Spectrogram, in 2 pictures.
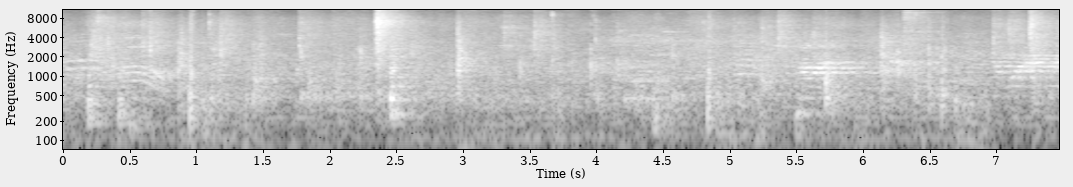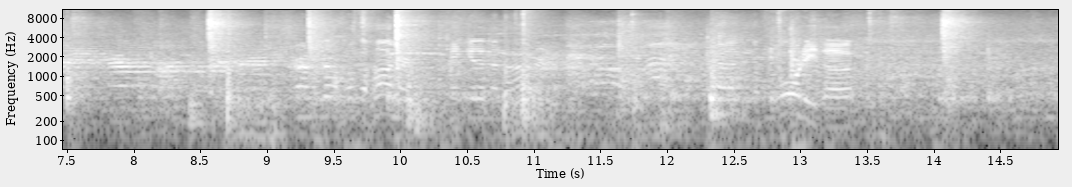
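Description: Arcade machines play electronic jingles and chimes.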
